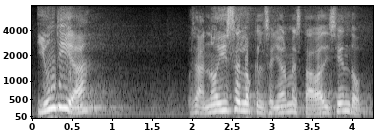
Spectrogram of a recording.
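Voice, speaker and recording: A man's voice: high voice, sing-song, moderate pace, darkish tone. A man, a pastor telling a personal testimony in a sermon and acting out the dialogue in quoted voices. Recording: long hall reverb.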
